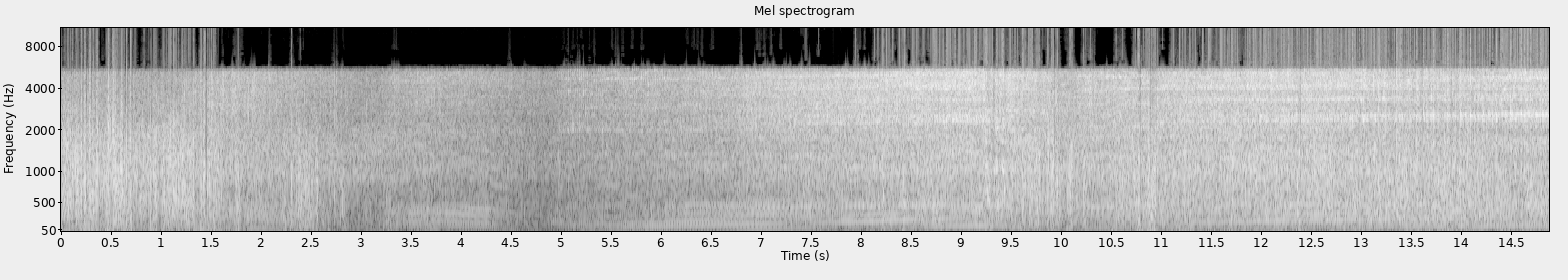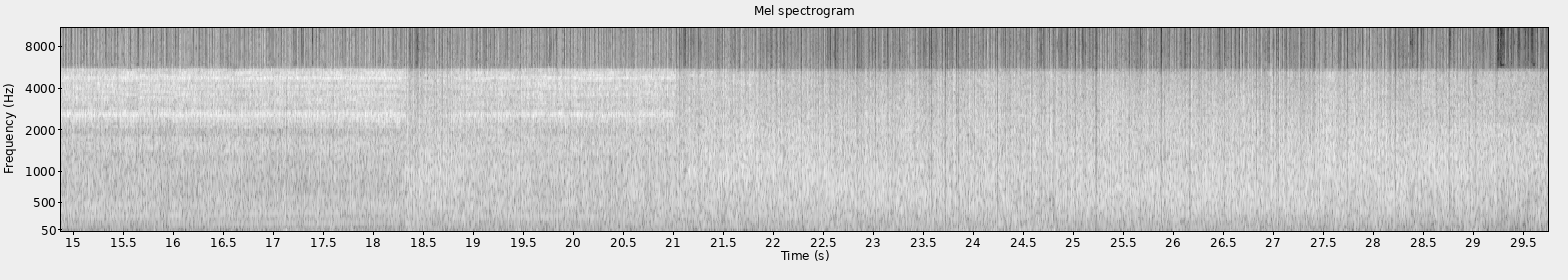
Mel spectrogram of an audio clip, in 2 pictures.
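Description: A turbocharged Nissan SR20 four-cylinder engine slows with its pitch falling, then accelerates with the pitch climbing in two long pulls, with a break between them about ten seconds in. Loud wind rushing over the microphone runs under it and covers the engine from about two-thirds of the way through.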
